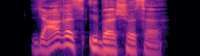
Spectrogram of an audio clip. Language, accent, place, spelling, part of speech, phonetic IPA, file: German, Germany, Berlin, Jahresüberschüsse, noun, [ˈjaːʁəsˌʔyːbɐʃʏsə], De-Jahresüberschüsse.ogg
- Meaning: nominative/accusative/genitive plural of Jahresüberschuss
